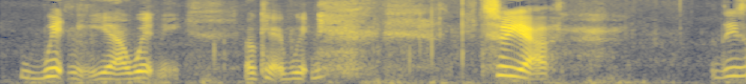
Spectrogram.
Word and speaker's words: Whitney: Wait, I always say Eli's last name wrong. Whitney? Eli Whitney, right? Whitley? Whitney, yeah, Whitney.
